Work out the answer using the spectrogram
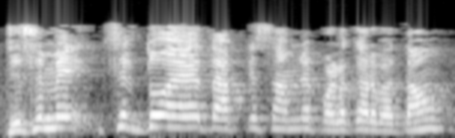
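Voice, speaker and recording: High-voiced woman teaching an Islamic lesson. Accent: Indian Urdu. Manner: explains step by step, repeats references. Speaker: religious teacher.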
